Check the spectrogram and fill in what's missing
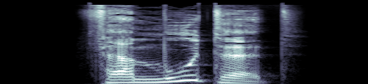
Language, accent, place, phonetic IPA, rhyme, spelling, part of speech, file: German, Germany, Berlin, [fɛɐ̯ˈmuːtət], -uːtət, vermutet, verb, De-vermutet.ogg
- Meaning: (verb) past participle of vermuten; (adjective) 1. supposed, suspected 2. assumed, presumed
